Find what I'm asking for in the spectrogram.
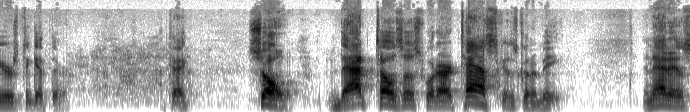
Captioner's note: laughter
